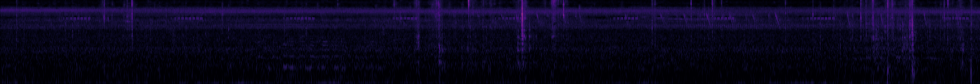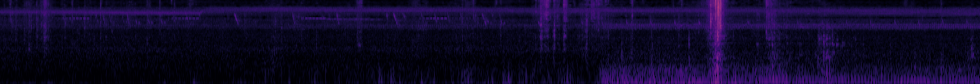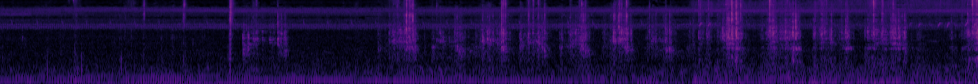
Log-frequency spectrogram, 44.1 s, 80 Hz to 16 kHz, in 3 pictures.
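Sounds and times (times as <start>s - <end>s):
insects droning and chirping: 0.0s - 44.0s.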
